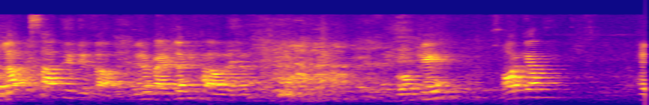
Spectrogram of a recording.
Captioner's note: laughter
